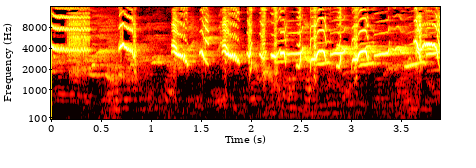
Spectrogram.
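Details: Oriental magpie-robin in a cage, singing a rich fill-in song meant to wake up sluggish caged birds: a few slurred whistles, then a rapid rattling series of sharp high notes.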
